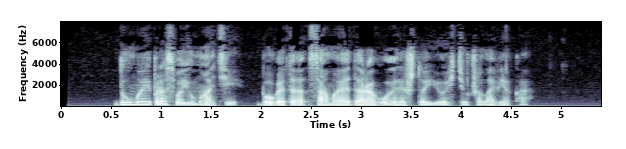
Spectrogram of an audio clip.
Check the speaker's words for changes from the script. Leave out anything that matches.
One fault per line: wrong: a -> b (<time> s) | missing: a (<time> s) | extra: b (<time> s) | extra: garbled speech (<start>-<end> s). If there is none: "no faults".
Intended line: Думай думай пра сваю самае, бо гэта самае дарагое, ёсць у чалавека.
missing: думай (0.9 s)
wrong: самае -> маці (1.4 s)
extra: што (3.5 s)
